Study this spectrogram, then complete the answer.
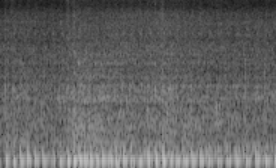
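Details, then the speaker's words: TVS Ntorq scooter after the loose magneto flywheel rotor was tightened: even, steady low putter with firm regular firing pulses and no knocks or rattles. Engine now running smoothly and normally. "अब ये सन का रहा है ना अभी अच्छे तरह से सावन ए रहा है"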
